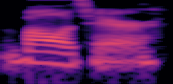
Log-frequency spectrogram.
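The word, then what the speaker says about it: Voltaire: Then there's volunteer.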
